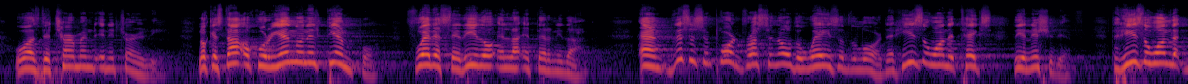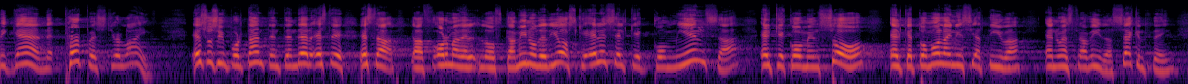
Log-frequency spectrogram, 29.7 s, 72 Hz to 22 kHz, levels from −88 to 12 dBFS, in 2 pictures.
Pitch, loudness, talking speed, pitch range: 250 Hz, -32 LUFS, 160 wpm, 225-280 Hz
